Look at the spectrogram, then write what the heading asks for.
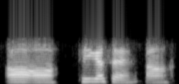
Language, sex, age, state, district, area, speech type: Assamese, female, 30-45, Assam, Morigaon, rural, conversation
